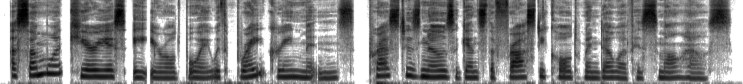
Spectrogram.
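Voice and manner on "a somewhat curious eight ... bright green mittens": usual speaking voice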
